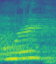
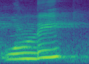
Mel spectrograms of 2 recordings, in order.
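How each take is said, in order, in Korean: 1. 가운데 자음은 짧게 한 번 튀기는 소리예요. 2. 가운데 자음은 길게 늘인 L 소리예요. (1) "우리 이렇게 발음하세요" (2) "L로 한번 그거 발음해 보세요"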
